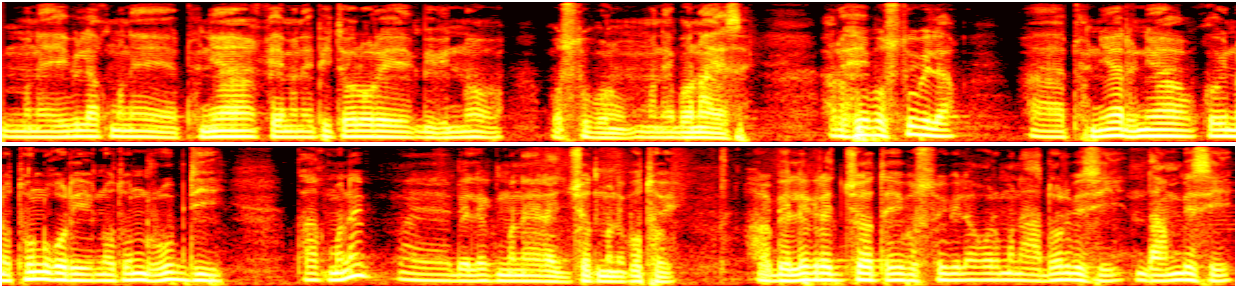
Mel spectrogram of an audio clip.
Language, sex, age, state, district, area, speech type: Assamese, male, 30-45, Assam, Barpeta, rural, spontaneous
